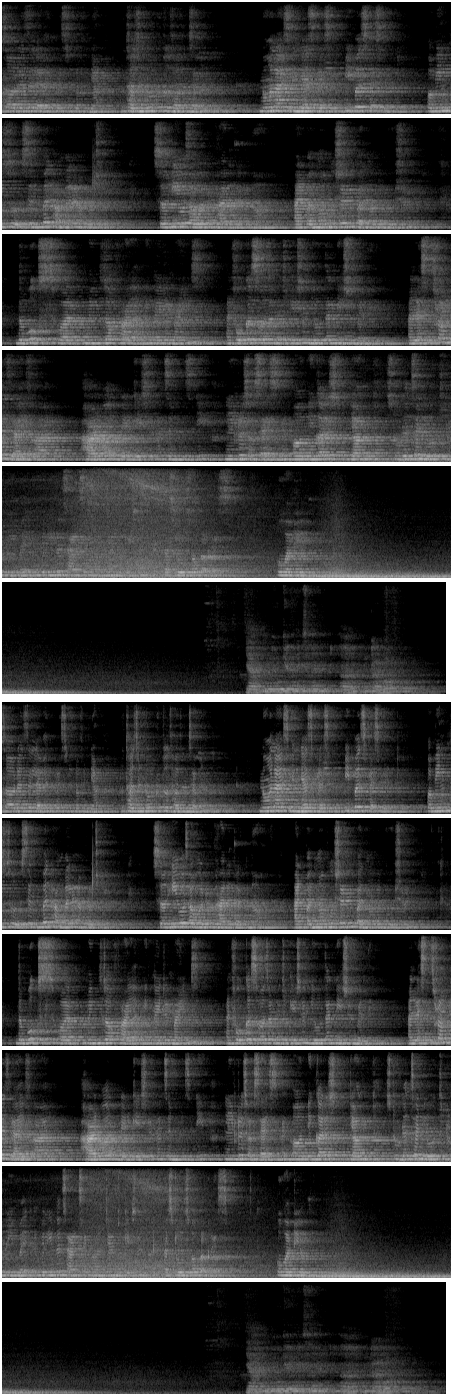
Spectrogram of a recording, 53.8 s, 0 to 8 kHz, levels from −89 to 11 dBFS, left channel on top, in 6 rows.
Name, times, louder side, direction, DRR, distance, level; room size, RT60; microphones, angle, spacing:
voice 1, 0.0-4.2 5.1-7.9 8.5-11.1 12.0-14.2 14.8-17.2 18.2-21.9 22.4-25.4 26.1-28.0 28.5-40.4 41.4-42.1, right 1 dB, 85° right, 0 dB, 1.1 m, -29 dB
Fixed-wing aircraft airplane, 32.5-48.7, left 1 dB, 80° left, 1.2 m, -44 dB
sound 1, 41.5-46.4, equal, 60° left, 0.8 m, -32 dB
voice 2, 49.8-51.4 51.6-52.9, left 1 dB, 30° left, -6 dB, 1.6 m, -40 dB
13.0 x 6.4 x 2.9 m, 2.9 s
head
